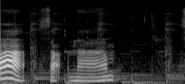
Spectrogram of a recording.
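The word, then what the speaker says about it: สระน้ำ: แบบ ได้ แก่ 1 ออก เสียง เฉพาะ พยัญชนะ ต้น ตัว แรก เพียง ตัว เดียว นะ คะ เช่น แต่ ว่า สระ น้ำ นะ คะ อ่าน ว่า สระ น้ำ แสร้ง นะ คะ อ่าน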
